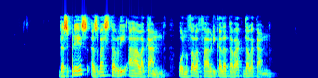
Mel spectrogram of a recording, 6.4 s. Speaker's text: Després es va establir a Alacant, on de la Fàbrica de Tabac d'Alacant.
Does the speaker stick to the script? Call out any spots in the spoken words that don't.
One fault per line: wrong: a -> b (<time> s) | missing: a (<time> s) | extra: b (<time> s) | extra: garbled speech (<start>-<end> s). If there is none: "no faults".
no faults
